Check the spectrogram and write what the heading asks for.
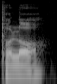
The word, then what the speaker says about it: polu: It's written Polu but pronounced Polo.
